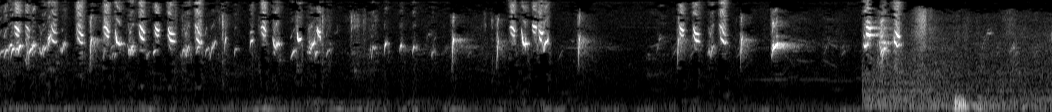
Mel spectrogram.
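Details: Goldfinch song used for song training: rapid twittering bursts of bright, tinkling notes with buzzy trills, pausing briefly mid-clip, then a noisy section with a low thump near the end.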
